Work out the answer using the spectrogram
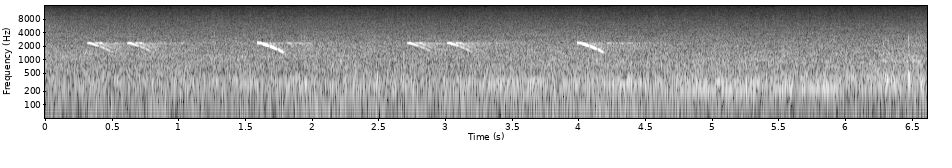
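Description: A bird calling with short whistled notes that slide downward, six in all: two pairs and two louder single notes, over a low steady rumble.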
